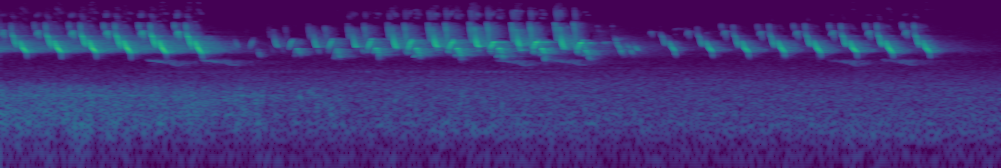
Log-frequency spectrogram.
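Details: An Ovenbird sings three rapid songs of loud, ringing two-note 'teacher-teacher' phrases over a soft woodland hush, one morning in May during spring migration at Mount Auburn Cemetery, Cambridge, Massachusetts; song defines territory after males arrive in spring.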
